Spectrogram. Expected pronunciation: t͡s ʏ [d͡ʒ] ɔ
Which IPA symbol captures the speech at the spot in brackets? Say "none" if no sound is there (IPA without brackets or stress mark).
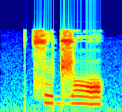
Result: d͡ʒ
